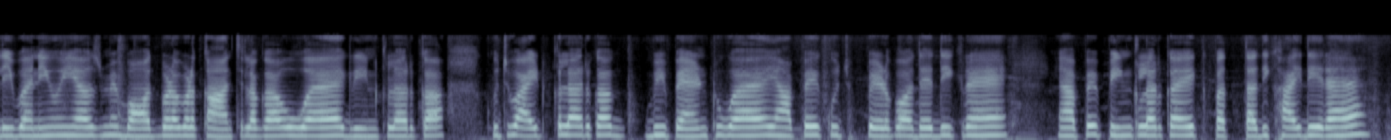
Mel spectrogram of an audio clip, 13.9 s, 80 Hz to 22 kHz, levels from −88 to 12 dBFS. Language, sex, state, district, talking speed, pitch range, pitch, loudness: Hindi, female, Uttar Pradesh, Jyotiba Phule Nagar, 175 wpm, 220-235 Hz, 230 Hz, -18 LUFS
